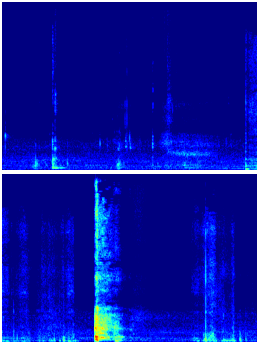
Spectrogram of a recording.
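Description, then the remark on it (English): Someone drinks water, with several soft gulps and wet mouth noises, then a sharper throaty burst midway, followed by a few more swallows. No one speaks. “Hang on, I need some water. I'm very thirsty.”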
